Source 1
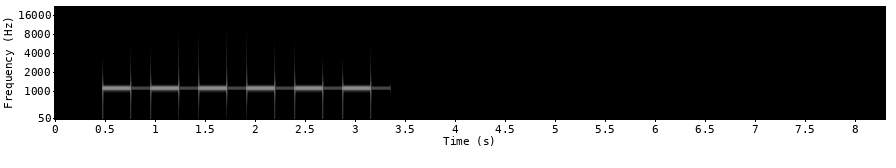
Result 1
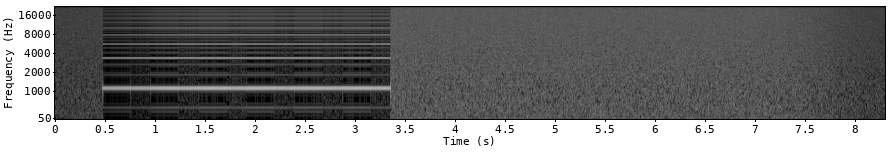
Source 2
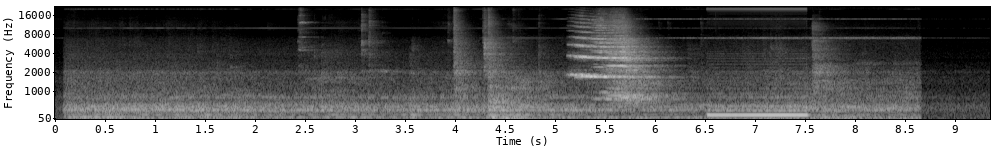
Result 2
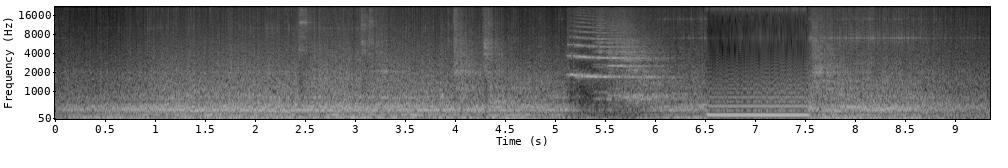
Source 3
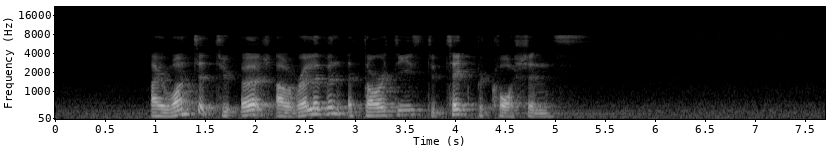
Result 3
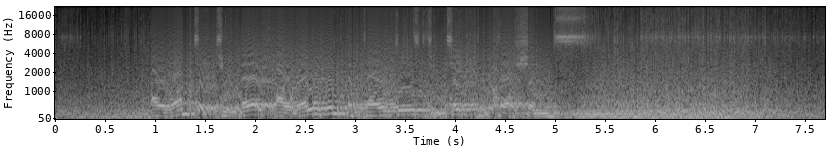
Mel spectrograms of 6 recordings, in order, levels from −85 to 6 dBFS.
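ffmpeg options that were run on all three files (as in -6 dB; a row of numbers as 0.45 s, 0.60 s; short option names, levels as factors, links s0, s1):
-af "aeval=exprs='val(0)+0.5*0.0841*sgn(val(0))':c=same,dynaudnorm=f=190:g=11:m=3.98,asoftclip=type=tanh:threshold=0.141,volume=0.422"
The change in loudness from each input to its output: +12.0 LU, -3.5 LU, +3.5 LU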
